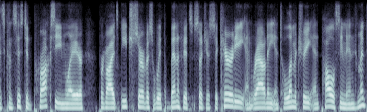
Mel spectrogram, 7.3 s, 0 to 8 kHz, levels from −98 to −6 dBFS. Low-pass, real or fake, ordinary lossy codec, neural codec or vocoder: 7.2 kHz; fake; Opus, 24 kbps; codec, 16 kHz, 1 kbps, FunCodec, trained on Chinese and English, 50 frames a second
